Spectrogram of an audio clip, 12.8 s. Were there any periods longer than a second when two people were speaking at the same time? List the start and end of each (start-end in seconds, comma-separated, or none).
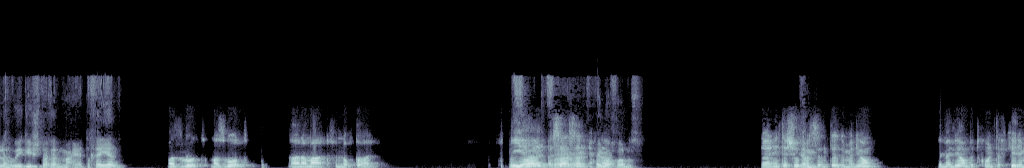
6.4-7.7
